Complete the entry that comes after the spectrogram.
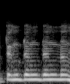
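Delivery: high sung ding ding imitating a piano key; mock piano notes. Old pianist testing a piano, singing ding ding high. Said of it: "he was going".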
